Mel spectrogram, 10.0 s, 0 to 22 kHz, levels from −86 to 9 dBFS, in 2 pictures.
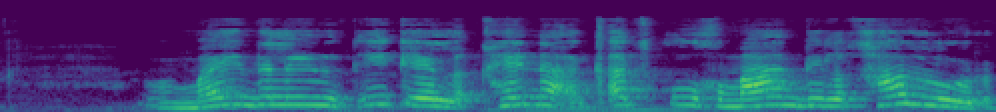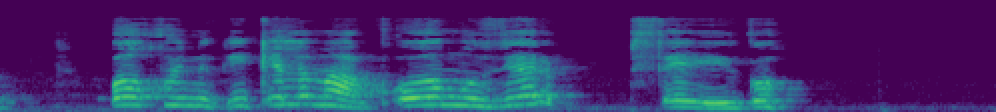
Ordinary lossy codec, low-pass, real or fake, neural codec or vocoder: MP3, 48 kbps; 10.8 kHz; real; none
